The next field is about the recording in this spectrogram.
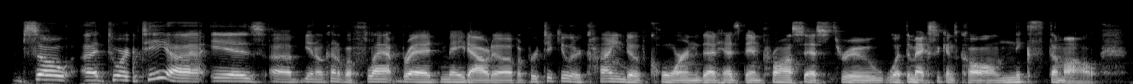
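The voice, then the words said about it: Slight Canadian accent. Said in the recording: “if you hear a little bit of that Canadian accent”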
